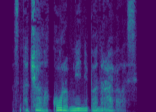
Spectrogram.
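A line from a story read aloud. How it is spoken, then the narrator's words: Whisper. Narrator (Russian): прошептала она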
